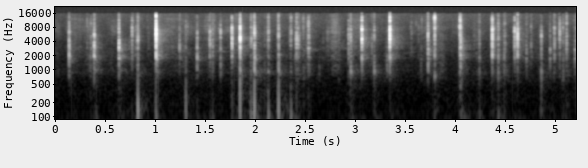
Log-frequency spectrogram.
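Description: Thumbs press the sticks and buttons of a translucent green, hollow plastic PS2 wireless controller held in both hands, making a quick, irregular run of sharp, bright plastic clicks and taps. Each click dies almost instantly, with a dry, light texture and little low end.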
